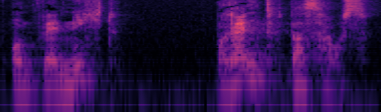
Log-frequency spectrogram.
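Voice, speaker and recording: A surly, threatening peasant son in a children's radio drama. His mid-pitched voice is forceful and a little hoarse, with curt delivery. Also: big pitch swings, slow, exaggerated voice. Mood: menacing. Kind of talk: German children's radio play acting.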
